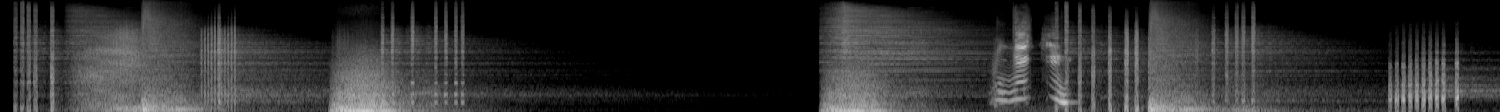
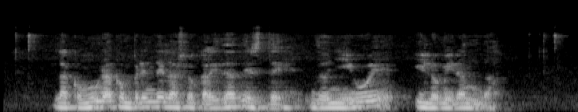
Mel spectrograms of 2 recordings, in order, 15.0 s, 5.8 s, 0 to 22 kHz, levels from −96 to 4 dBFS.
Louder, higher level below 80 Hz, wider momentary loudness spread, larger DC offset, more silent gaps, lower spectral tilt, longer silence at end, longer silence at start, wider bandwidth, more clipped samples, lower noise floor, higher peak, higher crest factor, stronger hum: second, -33 LUFS vs -26 LUFS; first, -38 dBFS vs -58 dBFS; first, 16 LU vs 9 LU; neither; neither; second, -4 dB/octave vs -9.5 dB/octave; second, 0.25 s vs 0.8 s; second, 0.15 s vs 0.55 s; first, 20 kHz vs 7.4 kHz; neither; first, under -90 dBFS vs -60 dBFS; about the same, -12 dBFS vs -12 dBFS; first, 22 dB vs 14 dB; neither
